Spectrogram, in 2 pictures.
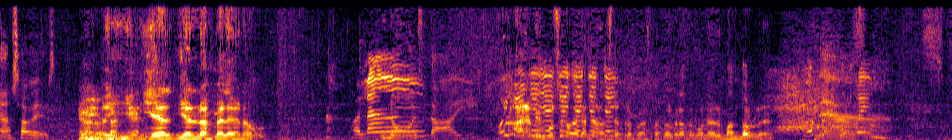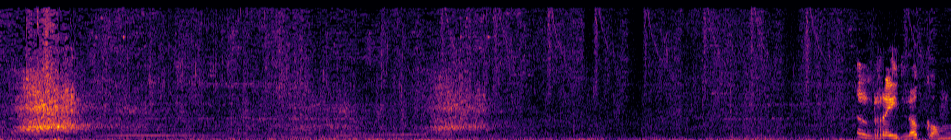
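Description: Magic spells whoosh and burst in a fight.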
